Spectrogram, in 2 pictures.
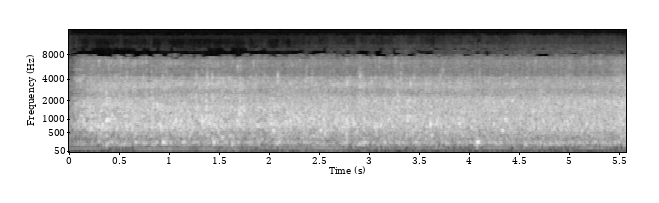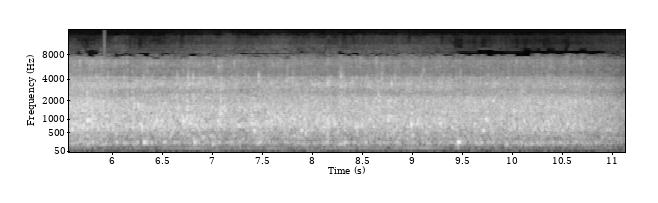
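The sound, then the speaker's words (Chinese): Rushing water of a deep, fast-flowing river pours steadily for the whole stretch, a dense, unbroken hiss and churn with fine splashing texture and a low rumble underneath, loud and even throughout with no voices. “河水很深，流的也很急。”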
